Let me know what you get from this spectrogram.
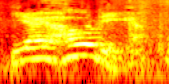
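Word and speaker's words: Yehudi (יהודי): You know what the word, the Hebrew word for Jew is? We're going to see Mordecai the Jew. Yeah? Okay. Yehudi. – Wait a minute. – It's three syllables.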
